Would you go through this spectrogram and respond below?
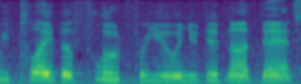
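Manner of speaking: kind of sarcastic, reproachful, slightly high tone. Explaining a gospel passage, acting out Jesus's words: imitating sarcastic Jesus. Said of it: "Jesus being kind of sarcastic".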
